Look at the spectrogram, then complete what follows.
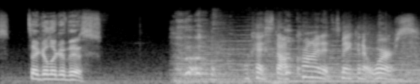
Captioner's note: crying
